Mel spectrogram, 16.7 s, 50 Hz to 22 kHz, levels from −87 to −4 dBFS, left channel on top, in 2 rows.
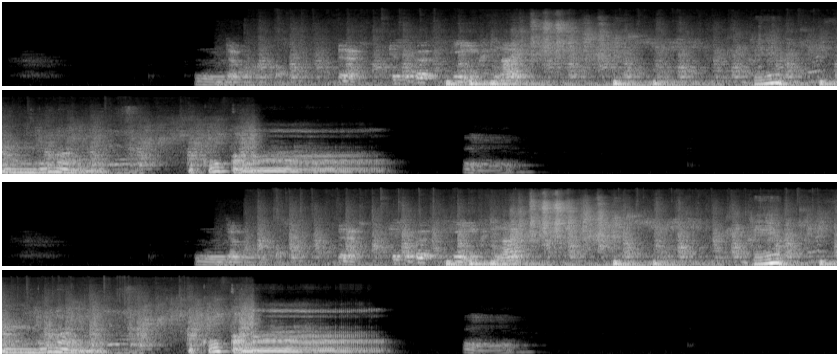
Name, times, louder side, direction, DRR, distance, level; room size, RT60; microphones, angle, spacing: voice 1, 1.9-2.8 3.3-3.5 3.9-5.2 13.0-13.5, right 1 dB, 15° left, 2.6 m, -31 dB
sound 1, 2.1-9.8, equal, 5° right, 1.0 m, -35 dB
sound 2, 2.4-10.9, right 4 dB, 55° right, 1.0 m, -35 dB
voice 2, 7.4-7.9 8.3-9.4 10.2-12.2, right 3 dB, 85° right, 0.9 m, -27 dB
9.6 x 4.4 x 3.8 m
head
